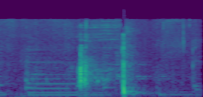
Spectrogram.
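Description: Bread dough being handled on the kitchen counter over soft background music. There is a short scuffle, then a single sharp knock about a second and a quarter in, the loudest sound.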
